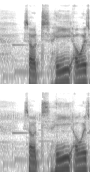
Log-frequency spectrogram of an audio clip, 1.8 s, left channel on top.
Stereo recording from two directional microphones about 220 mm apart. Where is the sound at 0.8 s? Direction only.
25° right (ahead or behind).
